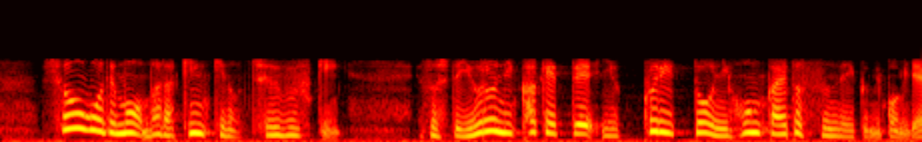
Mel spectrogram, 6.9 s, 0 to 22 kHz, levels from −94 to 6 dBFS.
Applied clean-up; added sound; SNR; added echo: none; none; none; none.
